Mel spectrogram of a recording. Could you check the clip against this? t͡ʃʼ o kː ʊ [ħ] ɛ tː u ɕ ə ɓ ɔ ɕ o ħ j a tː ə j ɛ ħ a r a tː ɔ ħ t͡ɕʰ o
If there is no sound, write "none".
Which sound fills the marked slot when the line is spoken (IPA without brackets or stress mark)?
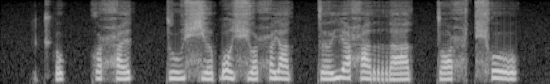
ħ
